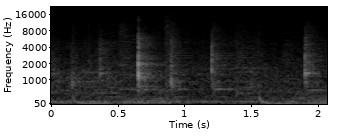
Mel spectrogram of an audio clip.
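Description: Ratcheting torque wrench tightening oil pan bolts to 60 inch-pounds, giving sharp single clicks about every half second.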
